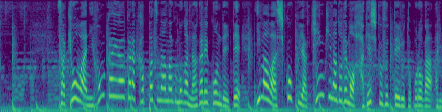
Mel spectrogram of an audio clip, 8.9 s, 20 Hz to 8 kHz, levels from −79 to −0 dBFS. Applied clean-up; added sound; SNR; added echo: none; none; none; none.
